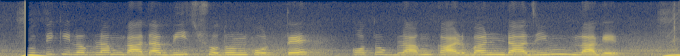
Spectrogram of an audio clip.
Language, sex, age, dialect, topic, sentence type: Bengali, female, 25-30, Standard Colloquial, agriculture, question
